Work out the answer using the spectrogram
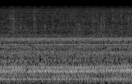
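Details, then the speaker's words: Rebuilt mini lathe with 4-inch three-jaw chuck, jaws run all the way in, water bottle on headstock; steady whir near 700 Hz with faint gear chatter, bottle shaking more than ever before: excessive vibration, cause unknown. "yeah you can see the whole bottle shaking that's worse than it's done before yeah it's shaking a lot for some reason I've never had that that movement before"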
